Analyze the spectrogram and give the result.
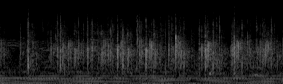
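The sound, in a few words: applause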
